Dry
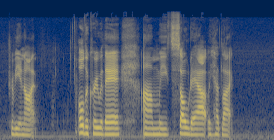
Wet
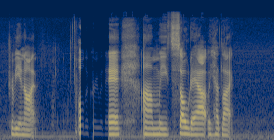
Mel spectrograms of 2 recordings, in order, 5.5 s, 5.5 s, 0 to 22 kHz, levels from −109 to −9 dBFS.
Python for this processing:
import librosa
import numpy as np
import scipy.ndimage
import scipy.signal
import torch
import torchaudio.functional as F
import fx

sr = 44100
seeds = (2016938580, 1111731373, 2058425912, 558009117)

y = fx.gate_flip(x, sr, shuts_db=-25.0, range_db=-42, at=(1.61, 2.18))
y = F.gain(torch.from_numpy(y), -6.5).numpy()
